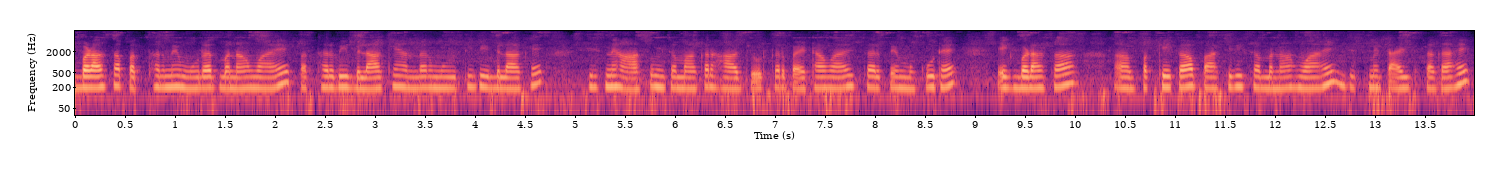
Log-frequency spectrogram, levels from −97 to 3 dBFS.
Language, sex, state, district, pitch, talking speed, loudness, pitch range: Hindi, female, Uttar Pradesh, Hamirpur, 195 Hz, 195 wpm, -21 LUFS, 190-205 Hz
